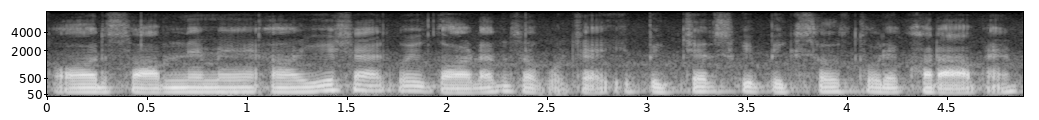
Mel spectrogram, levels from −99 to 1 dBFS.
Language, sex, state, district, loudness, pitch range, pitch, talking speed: Hindi, male, Chhattisgarh, Raipur, -16 LUFS, 105-115 Hz, 105 Hz, 220 wpm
